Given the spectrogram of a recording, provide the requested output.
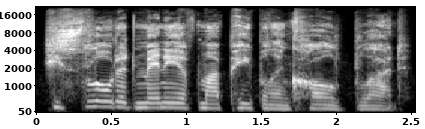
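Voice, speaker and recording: An actor voicing a gruff, matter-of-fact, world-weary resistance leader in a video game cutscene. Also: male voice, a little high, normal speed, fairly bright tone, dry recording, close to an everyday voice. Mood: grim, guarded. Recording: dramatic game music behind voice.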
